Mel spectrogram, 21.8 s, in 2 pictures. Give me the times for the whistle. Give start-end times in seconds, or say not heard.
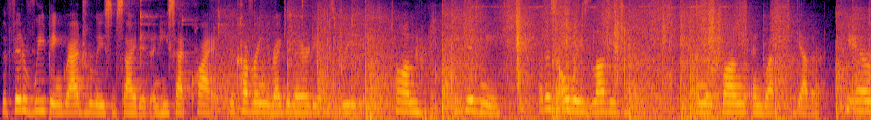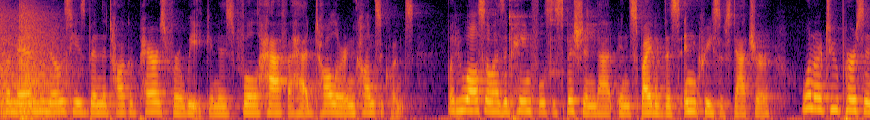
not heard.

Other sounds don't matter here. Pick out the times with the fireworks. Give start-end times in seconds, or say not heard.
2.6-11.8.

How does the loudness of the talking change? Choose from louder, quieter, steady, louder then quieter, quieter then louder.
steady.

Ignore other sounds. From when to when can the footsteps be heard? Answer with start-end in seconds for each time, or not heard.
3.1-9.8.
